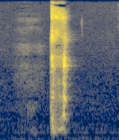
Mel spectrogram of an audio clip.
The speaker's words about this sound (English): Well, I guess you're coughing.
